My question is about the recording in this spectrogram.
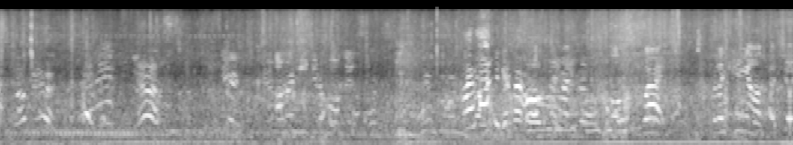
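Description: A motor running steadily at a low pitch, with several people's voices talking indistinctly over it; the voices get busier in the second half.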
